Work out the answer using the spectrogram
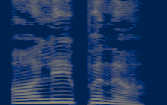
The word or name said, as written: ಆಲೇಪನ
